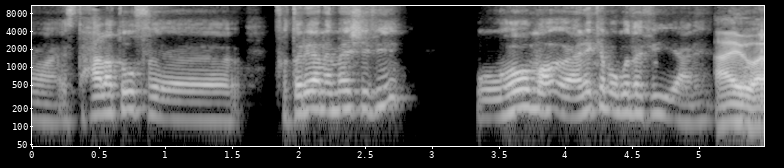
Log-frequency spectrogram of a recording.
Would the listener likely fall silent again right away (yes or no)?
no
